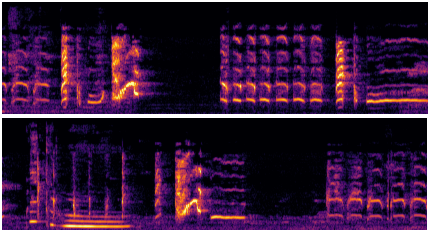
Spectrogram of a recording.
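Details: Pet cockatiel, happy, whistling and attempting peekaboo indoors. Bursts of rapid repeated whistled notes alternate with short pauses, one long sliding whistle and a rising squeaky slur.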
